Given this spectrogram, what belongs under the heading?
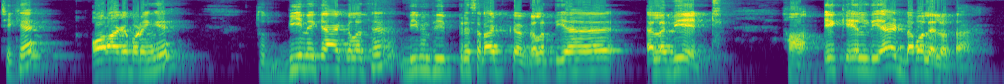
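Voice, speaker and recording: A man's voice: fairly high pitch, a little fast, reverberant. A young man with an Indian accent teaching English vocabulary for an exam, chatty and mixing Hindi with English, often asking his students questions. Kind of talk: exam lesson explaining vocabulary.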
